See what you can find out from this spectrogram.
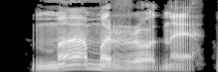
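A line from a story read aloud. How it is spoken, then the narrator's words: Exclaiming. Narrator (Russian): воскликнул Тони Риццоли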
